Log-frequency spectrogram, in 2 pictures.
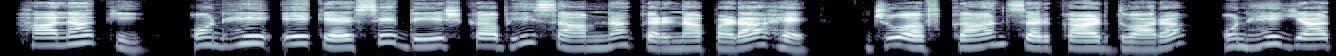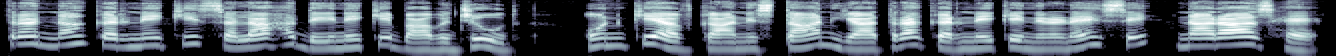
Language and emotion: Hindi, neutral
